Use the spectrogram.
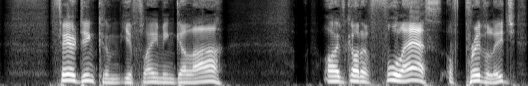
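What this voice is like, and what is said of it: Attempted Australian accent. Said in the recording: “I'm not even going to attempt an Australian accent. I can barely do my own accent... I don't know what that is, that accent.”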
